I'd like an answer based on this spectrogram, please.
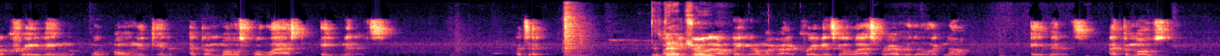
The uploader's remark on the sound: Was filmed entirely on an iPhoneX, and produced on a MacBookAir.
